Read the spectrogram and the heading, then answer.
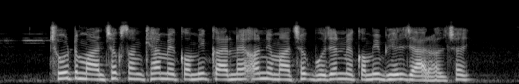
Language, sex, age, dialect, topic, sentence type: Maithili, female, 60-100, Southern/Standard, agriculture, statement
